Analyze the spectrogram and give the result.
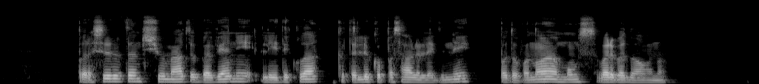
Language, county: Lithuanian, Utena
